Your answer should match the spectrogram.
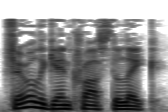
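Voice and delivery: plain reading voice

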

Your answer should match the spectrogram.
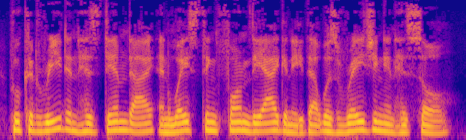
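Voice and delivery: plain reading voice

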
